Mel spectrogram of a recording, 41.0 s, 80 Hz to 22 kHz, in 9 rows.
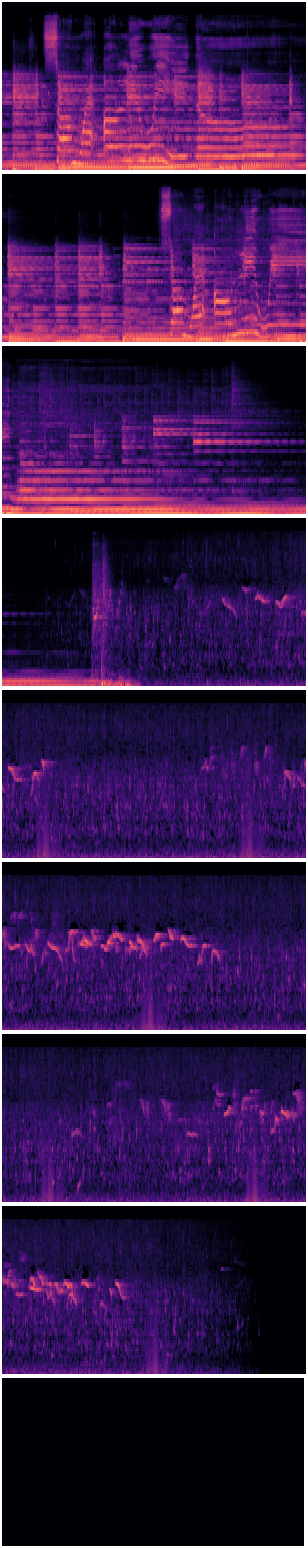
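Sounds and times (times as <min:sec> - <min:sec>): held musical chord: 0:03.7 - 0:15.3
running water trickling: 0:14.2 - 0:35.9
small birds chirping: 0:14.3 - 0:19.2, 0:21.1 - 0:26.3, 0:28.1 - 0:35.8.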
